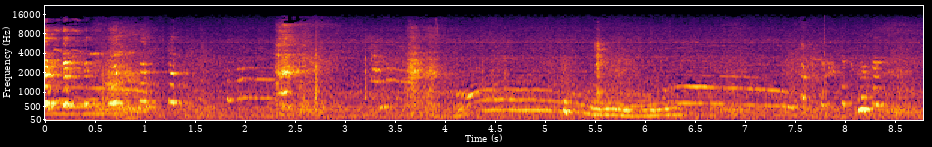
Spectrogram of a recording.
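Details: Domestic cat stuck on a blanket, snorting and growling; a run of drawn-out, wavering yowls that rise and fall in pitch, one after another, with brief clicks and rustles between them.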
